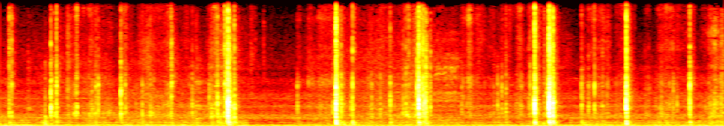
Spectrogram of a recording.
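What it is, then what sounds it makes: Plastic computer keyboard being brushed. A small handheld brush is rubbed across the keycaps of an unlit, white plastic full-size computer keyboard. It makes a soft, continuous rustle broken by sharp, bright scratching bursts at irregular intervals, each stopping quickly and dry.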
